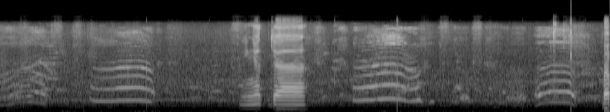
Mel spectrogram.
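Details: A young child cries in rising and falling wails with sobbing breaths and a louder peak as father leaves for work and is told to wait for mommy; ordinary upset crying.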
